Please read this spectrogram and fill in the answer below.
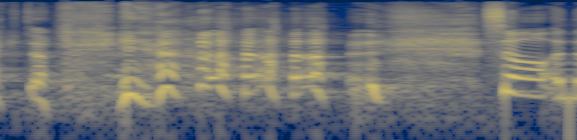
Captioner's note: laughter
